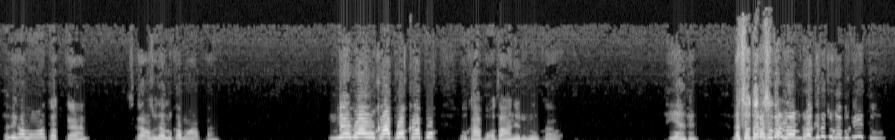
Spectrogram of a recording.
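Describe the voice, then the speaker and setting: Preaching with emphasis, this middle-aged male pastor has an extremely high, sing-song, gravelly voice, talking fast but leaving long pauses. He fires off rhetorical questions he answers himself, addresses the congregation as brothers and sisters, and drops colloquial asides. Sound is muffled, somewhat lo-fi, and dry, with no room sound.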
